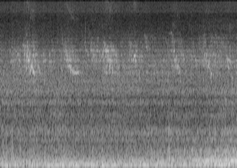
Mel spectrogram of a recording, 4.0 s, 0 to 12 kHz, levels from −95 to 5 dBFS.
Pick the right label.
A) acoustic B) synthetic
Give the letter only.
B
